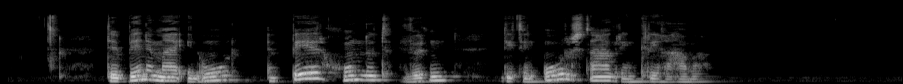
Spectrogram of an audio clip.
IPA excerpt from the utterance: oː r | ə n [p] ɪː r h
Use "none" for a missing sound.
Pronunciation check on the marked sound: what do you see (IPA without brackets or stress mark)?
p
